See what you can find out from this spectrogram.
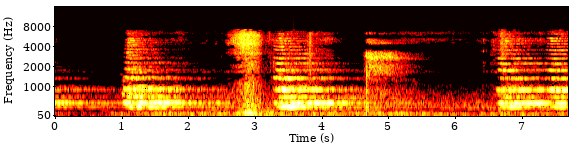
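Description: A train horn blares in long, sustained blasts, breaking off briefly and then sounding again, over the steady rumble and clatter of a passing train.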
